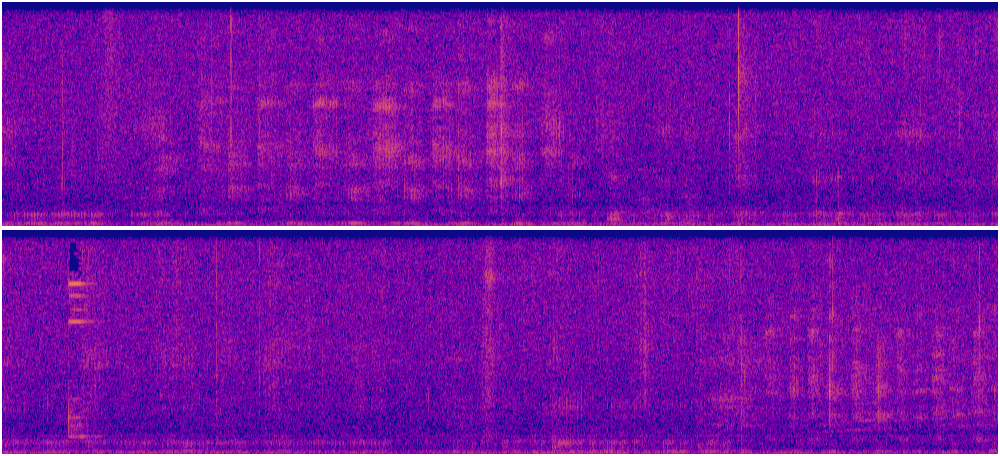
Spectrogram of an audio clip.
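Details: Domestic cat Chan purring through the birth of five kittens, a difficult labor with backward-born kittens; even, deep vibrating purr sustained for the whole stretch, with occasional small clicks and movement sounds nearby.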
